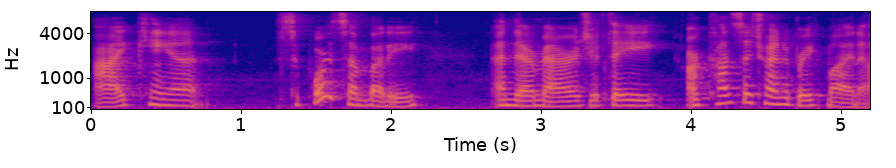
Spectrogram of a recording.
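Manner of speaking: ordinary talk, nothing marked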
